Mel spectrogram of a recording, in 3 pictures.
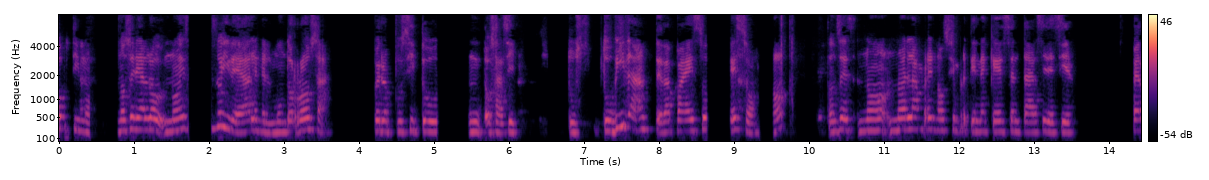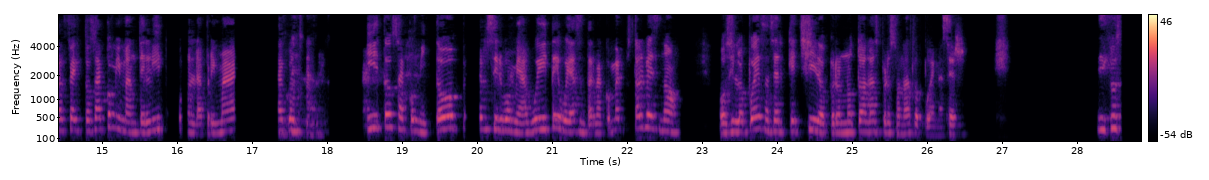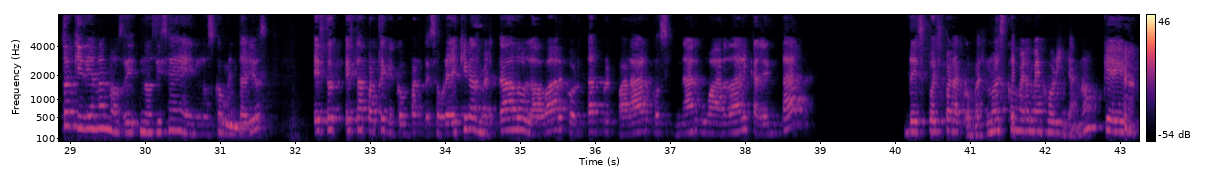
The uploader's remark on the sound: Instagram Live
